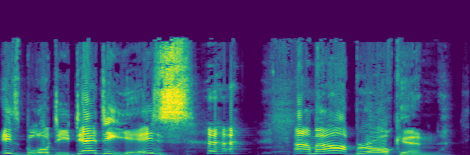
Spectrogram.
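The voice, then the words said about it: Put-on Yorkshire accent. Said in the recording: “Why have you decided that Byron's got a Yorkshire accent? ... It's quite good.”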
